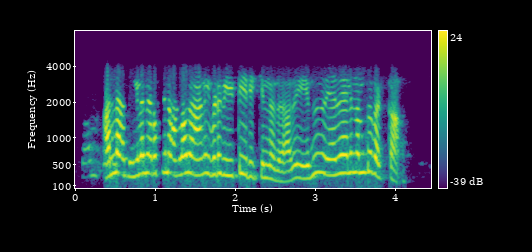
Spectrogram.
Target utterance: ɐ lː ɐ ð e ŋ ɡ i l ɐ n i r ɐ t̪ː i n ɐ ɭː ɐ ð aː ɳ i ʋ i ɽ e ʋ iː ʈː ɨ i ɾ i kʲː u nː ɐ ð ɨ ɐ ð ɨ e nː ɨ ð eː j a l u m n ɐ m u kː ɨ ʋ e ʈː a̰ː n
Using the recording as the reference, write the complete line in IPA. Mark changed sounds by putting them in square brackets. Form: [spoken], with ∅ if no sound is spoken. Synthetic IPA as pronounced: ɐ lː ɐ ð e ŋ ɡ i l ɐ n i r ɐ t̪ː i n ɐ ɭː ɐ ð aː ɳ i ʋ i ɽ e ʋ iː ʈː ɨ i ɾ i kʲː u nː ɐ ð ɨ ɐ ð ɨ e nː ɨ ð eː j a l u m n ɐ m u kː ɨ ʋ e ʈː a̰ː [m]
